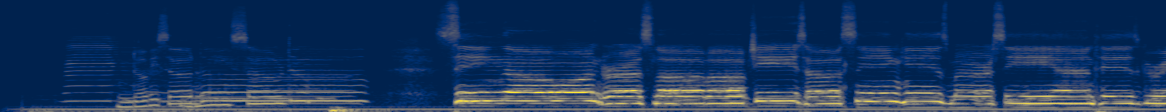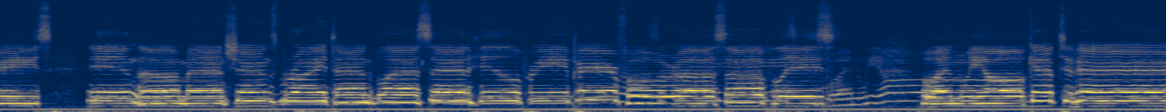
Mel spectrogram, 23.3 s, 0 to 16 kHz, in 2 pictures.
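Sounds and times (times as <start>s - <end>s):
tenor voice singing: 0.6s - 3.7s, 4.4s - 23.3s.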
